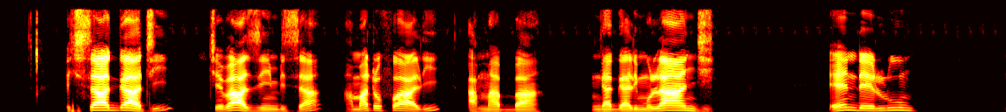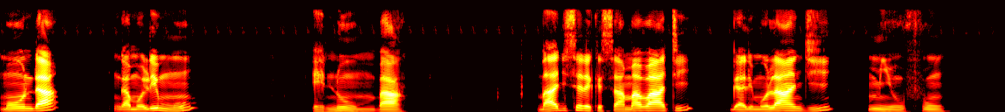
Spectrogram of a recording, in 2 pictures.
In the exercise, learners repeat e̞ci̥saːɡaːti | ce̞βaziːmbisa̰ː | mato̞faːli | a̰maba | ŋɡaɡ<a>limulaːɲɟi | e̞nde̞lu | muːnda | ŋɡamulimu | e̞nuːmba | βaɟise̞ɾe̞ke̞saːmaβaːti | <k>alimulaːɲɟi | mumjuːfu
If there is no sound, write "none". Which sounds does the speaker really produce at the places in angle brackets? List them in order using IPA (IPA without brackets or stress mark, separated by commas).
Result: a, ɡ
